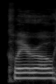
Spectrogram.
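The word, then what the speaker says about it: Clairo: He's listening to is it pronounced Claro? Clero.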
